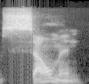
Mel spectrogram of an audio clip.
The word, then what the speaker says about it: salmon: How do you just randomly pick letters in a word, not say them? Salmon. That's how it's spelled.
